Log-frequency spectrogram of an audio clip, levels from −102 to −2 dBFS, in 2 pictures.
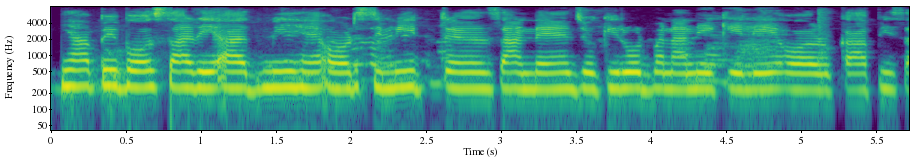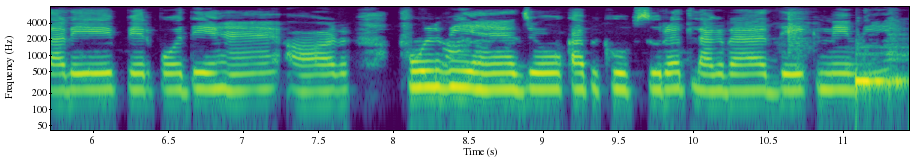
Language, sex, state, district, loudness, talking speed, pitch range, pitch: Hindi, female, Bihar, Kishanganj, -14 LUFS, 185 wpm, 235-250 Hz, 240 Hz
